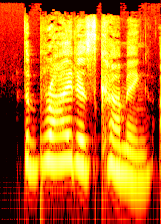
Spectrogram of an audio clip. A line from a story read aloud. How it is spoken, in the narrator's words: Olive gasped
